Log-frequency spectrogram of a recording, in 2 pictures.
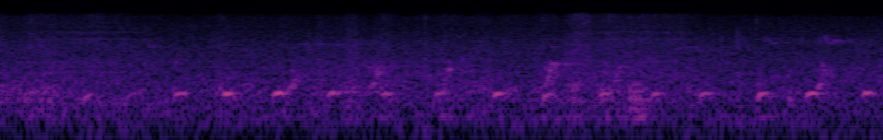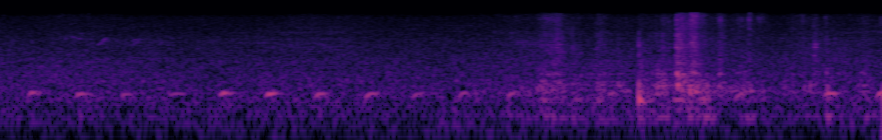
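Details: Female Elliot's pheasant, newly arrived, giving a long series of soft low clucking notes repeated about four times per second, with a brief rustling noise near the end.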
